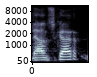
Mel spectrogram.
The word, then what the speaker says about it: Damsgaard: Gol de Mikel Damsgaard. ¿Lo he dicho bien, carritos, sí, sí.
